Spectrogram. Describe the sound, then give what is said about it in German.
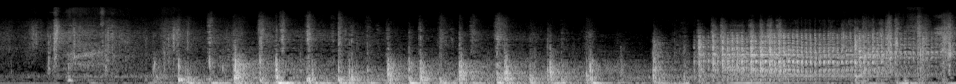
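A low engine rumble runs under a string of thuds and taps like footsteps, then swells into a steady, droning motor hum as a car arrives, holding to the end. “Da ist der Wagen.”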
